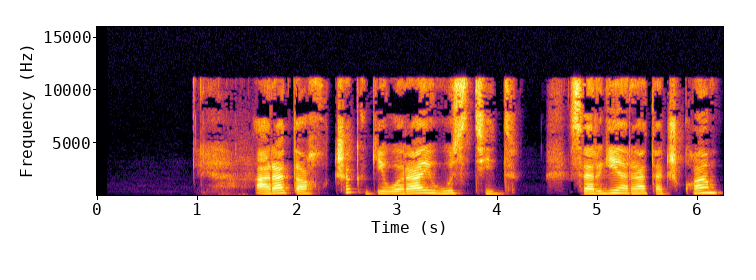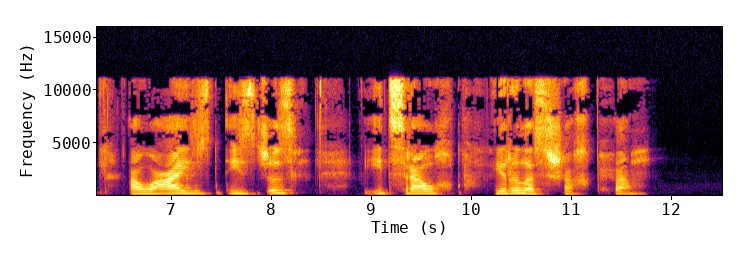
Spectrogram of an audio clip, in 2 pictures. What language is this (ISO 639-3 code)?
abq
